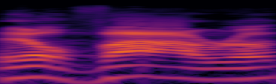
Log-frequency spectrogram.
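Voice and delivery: word stretched out in a drawn-out Southern drawl. Pronouncing a daughter's name the right way: Southern drawl on Elvira. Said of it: "you got to say it with a southern drawl or you're not pronouncing it right".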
